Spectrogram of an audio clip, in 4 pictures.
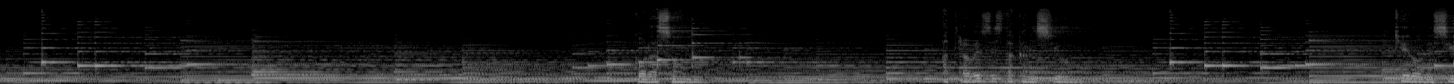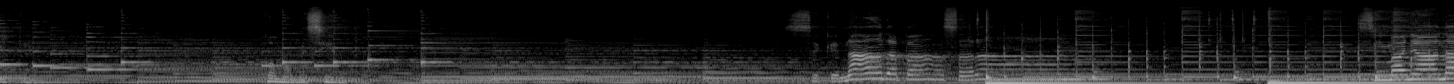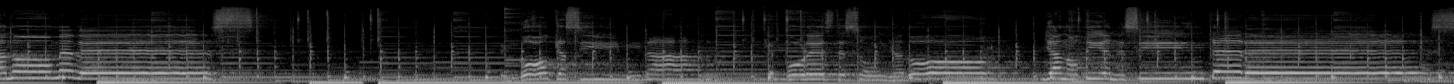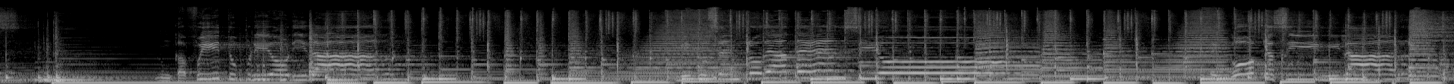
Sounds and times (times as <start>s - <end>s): Music: 0.0s - 58.1s.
